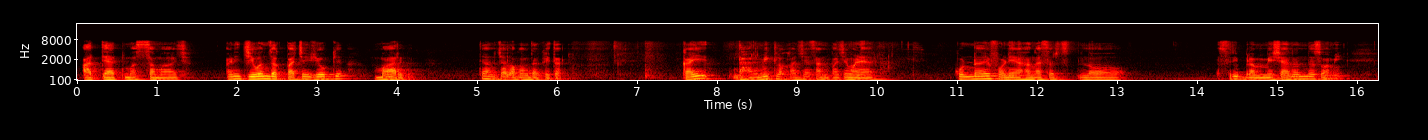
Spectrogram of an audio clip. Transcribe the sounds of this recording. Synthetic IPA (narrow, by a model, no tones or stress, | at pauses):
ad̪ʱjat̪məsəmad͡z | aɽ̃id͡ʑiʋənd͡zək̚pat͡ɕejoɡjə | maɾɡ | t̪eaŋt͡ɕjalɔkãŋkd̪akʰəjt̪a̰t̪ | kaɦiːd̪ʱaɾmiklɔkãt͡ɕjasãŋɡpat͡ɕem̤əɳjaɾ | kuɳːəjfoɳjaɦãŋɡasəɾl | sɾiːbɾəmːeɕanənd̪əsʋamḭː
